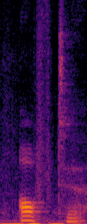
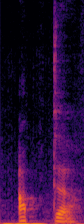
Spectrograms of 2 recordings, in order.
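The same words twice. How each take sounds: First: The f is a clean, smooth sound. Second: The f has a puffed, p-like sound. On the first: The speaker calls it right. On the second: The speaker calls it wrong.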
